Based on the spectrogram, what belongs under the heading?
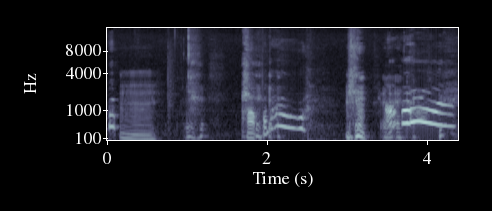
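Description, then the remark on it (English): People imitate dog whimpers, a series of short, high, whiny yelps with sliding pitch, coming in several separate bursts over a few seconds. “Let's all make little doggy noises.”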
